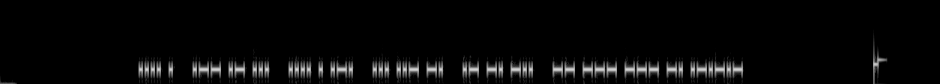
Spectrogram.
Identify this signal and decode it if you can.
Morse code, heard as a keyed tone, about 40 wpm, 700 Hz. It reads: HE WAS HER SUN AND MOON.
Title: Sentences from Top 1000 Words - Review Part 3 - 40wpm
